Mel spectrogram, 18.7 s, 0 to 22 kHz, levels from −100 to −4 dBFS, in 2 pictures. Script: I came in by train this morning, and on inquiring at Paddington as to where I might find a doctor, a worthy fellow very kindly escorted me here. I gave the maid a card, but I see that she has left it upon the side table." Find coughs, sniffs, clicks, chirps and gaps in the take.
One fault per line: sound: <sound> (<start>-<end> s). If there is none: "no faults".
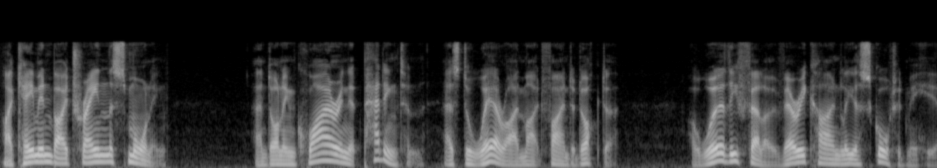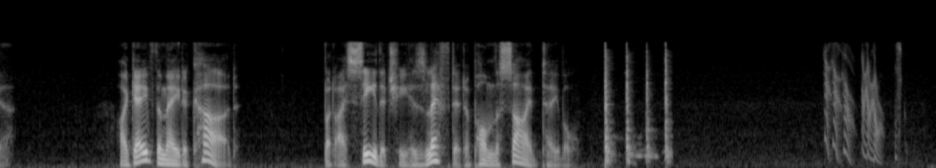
sound: tap (15.4-16.1 s)
sound: chirp (17.6-18.4 s)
